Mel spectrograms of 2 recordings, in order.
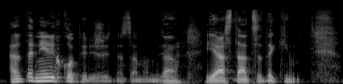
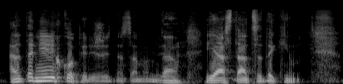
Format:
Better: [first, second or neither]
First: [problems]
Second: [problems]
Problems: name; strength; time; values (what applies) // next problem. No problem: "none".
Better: first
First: none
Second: distortion; slight; 3% of the sound clipped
